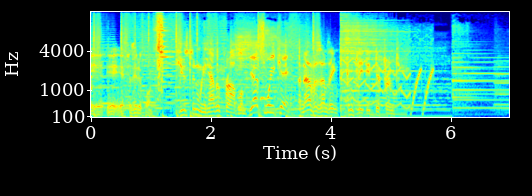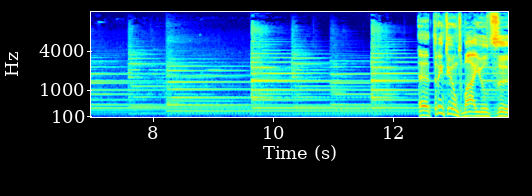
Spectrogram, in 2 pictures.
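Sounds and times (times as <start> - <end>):
speech: 0.5 - 5.3, 12.4 - 13.9
clock tower bell at the Palace of Westminster chiming: 6.0 - 13.9.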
